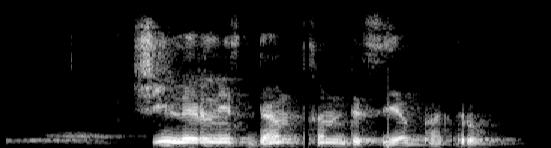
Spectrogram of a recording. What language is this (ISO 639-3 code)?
epo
